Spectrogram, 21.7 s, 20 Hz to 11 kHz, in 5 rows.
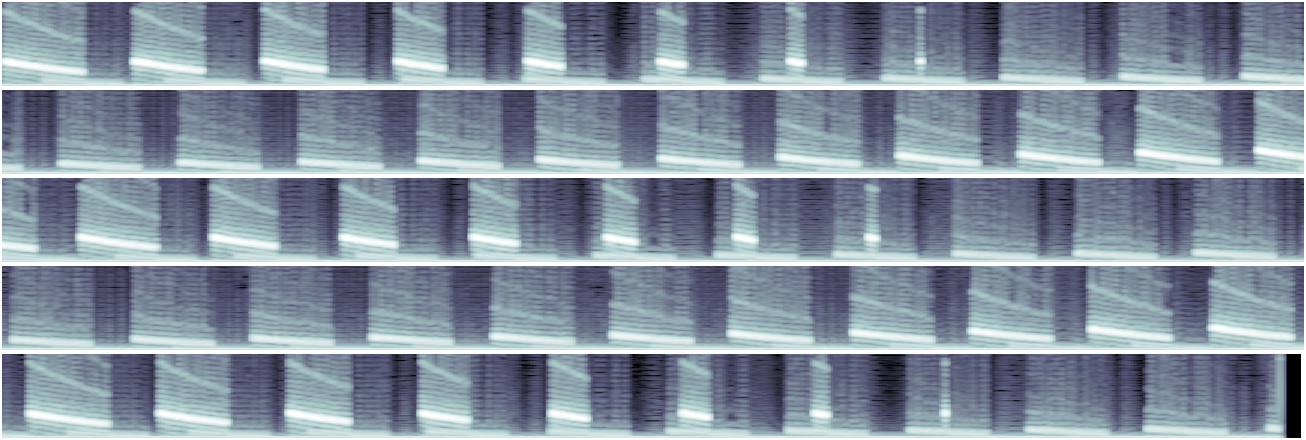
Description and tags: quantum radio snap125
Experimental QM synthesis resulting sound.
noise, drone, sci-fi, experimental, soundeffect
